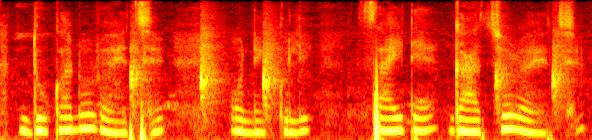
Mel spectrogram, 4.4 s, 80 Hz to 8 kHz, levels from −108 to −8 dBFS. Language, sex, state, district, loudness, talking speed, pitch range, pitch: Bengali, female, Tripura, West Tripura, -25 LUFS, 110 wpm, 205-230 Hz, 220 Hz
